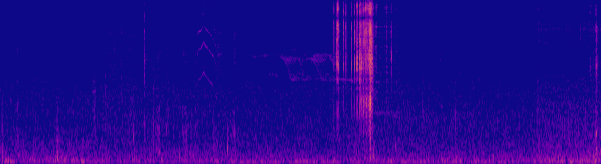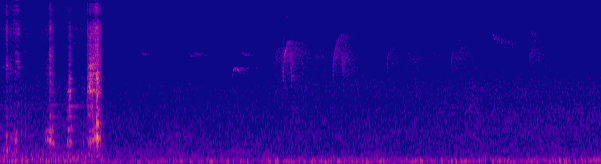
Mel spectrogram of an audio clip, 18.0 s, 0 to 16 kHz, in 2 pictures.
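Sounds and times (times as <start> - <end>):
sharp crackles and snaps: 5.0 - 6.0
faint outdoor background noise: 8.1 - 10.6.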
